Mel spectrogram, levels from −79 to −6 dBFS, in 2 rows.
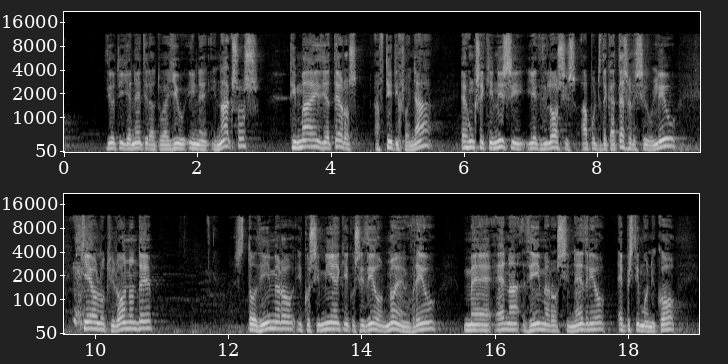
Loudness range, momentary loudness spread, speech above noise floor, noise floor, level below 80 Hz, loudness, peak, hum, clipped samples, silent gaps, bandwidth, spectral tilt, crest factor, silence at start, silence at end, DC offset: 2 LU; 8 LU; 29 dB; -53 dBFS; -54 dBFS; -24 LUFS; -8 dBFS; none; under 0.1%; none; 12 kHz; -3.5 dB/octave; 16 dB; 0 s; 0.15 s; under 0.1%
